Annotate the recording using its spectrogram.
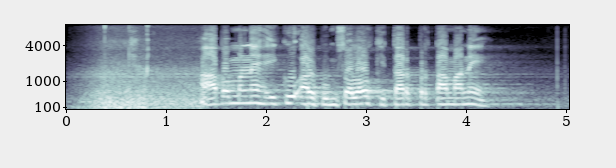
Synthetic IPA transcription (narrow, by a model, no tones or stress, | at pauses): ʔapɔmənɛhikuʔalb̥ṳmsɔlɔɡ̥i̤t̪arpərt̪amane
